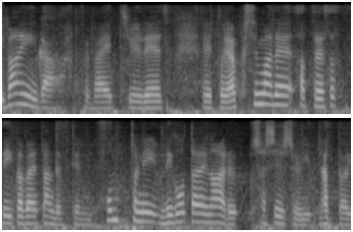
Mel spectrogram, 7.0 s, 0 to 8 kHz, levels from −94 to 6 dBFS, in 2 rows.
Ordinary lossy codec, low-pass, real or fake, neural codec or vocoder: none; 7.2 kHz; fake; codec, 24 kHz, 0.9 kbps, WavTokenizer, medium speech release version 1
